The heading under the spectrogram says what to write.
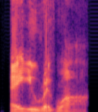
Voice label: "au revoir", British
